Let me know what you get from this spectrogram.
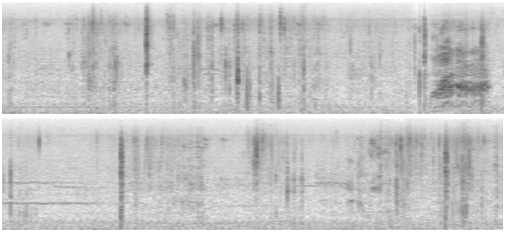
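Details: Goat attacked by a Komodo dragon in the hills of Komodo village, Komodo National Park, being eaten alive. One short, wavering, strained bleat rises midway through, set against rustling, scattered clicks and knocks, and a steady low background hum.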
